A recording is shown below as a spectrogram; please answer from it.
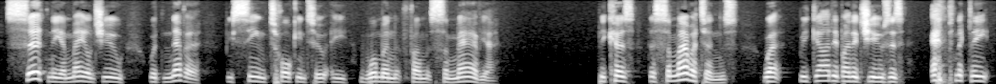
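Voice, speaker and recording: Slow-speaking male preacher, dry sound. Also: a little high, darkish tone, no echo. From Wales. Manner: measured, speaks to the congregation by name. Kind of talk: sermon. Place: church.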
